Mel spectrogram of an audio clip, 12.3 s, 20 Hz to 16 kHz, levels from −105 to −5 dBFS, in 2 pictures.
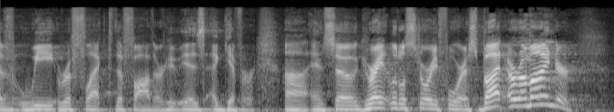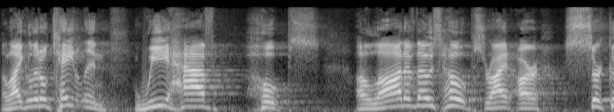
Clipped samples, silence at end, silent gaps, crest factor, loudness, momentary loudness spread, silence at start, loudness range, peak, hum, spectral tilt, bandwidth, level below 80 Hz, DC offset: under 0.1%; 0 s; none; 22 dB; -28 LUFS; 14 LU; 0 s; 6 LU; -8 dBFS; none; -3 dB/octave; 12.5 kHz; -58 dBFS; under 0.1%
